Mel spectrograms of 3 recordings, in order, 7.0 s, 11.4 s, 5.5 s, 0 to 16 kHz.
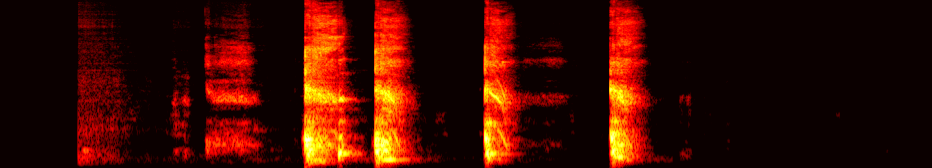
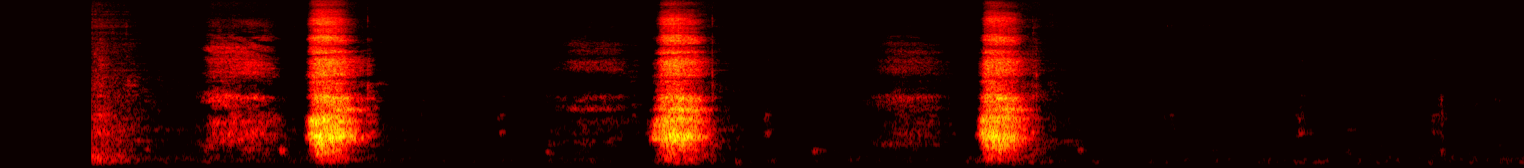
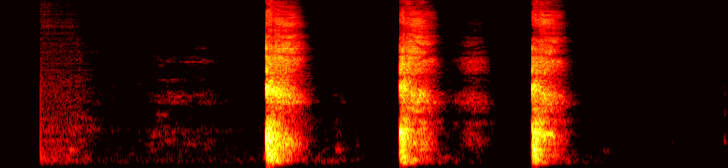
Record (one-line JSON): {"cough_length": "7.0 s", "cough_amplitude": 32767, "cough_signal_mean_std_ratio": 0.26, "exhalation_length": "11.4 s", "exhalation_amplitude": 9480, "exhalation_signal_mean_std_ratio": 0.26, "three_cough_length": "5.5 s", "three_cough_amplitude": 32767, "three_cough_signal_mean_std_ratio": 0.24, "survey_phase": "beta (2021-08-13 to 2022-03-07)", "age": "45-64", "gender": "Female", "wearing_mask": "No", "symptom_none": true, "smoker_status": "Ex-smoker", "respiratory_condition_asthma": false, "respiratory_condition_other": false, "recruitment_source": "REACT", "submission_delay": "5 days", "covid_test_result": "Negative", "covid_test_method": "RT-qPCR", "influenza_a_test_result": "Negative", "influenza_b_test_result": "Negative"}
